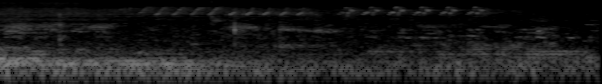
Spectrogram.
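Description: A small bird calling in two runs of quick, high repeated chirps, about seven a second, over faint rural background noise.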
